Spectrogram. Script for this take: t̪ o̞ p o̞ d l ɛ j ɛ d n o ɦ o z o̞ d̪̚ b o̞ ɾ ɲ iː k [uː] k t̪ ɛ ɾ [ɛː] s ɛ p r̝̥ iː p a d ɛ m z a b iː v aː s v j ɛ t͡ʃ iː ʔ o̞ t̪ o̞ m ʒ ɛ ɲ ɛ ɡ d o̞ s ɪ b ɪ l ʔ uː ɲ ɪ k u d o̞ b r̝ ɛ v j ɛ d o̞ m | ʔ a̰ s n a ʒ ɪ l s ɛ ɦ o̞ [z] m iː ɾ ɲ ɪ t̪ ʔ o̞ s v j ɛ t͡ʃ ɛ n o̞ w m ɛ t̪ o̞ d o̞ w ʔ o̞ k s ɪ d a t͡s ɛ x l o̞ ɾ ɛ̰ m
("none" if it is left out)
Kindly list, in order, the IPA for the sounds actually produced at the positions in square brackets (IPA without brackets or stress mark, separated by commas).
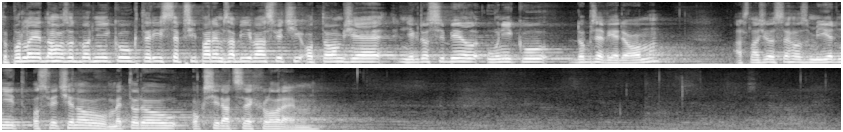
uː, iː, z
